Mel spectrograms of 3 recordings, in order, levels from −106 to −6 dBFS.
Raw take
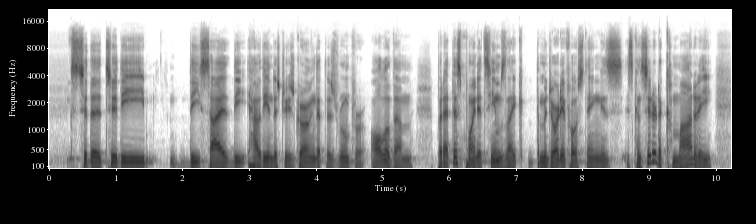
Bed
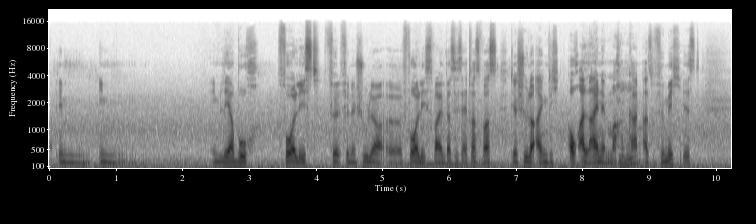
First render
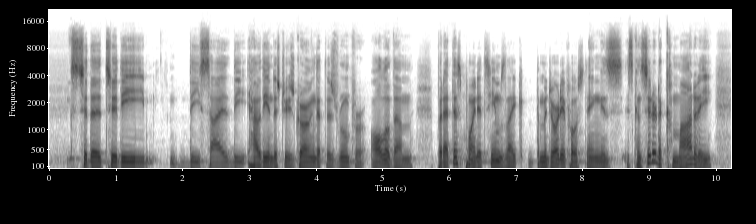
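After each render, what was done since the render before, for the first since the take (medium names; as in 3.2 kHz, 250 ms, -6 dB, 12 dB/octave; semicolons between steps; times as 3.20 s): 1.28–3.02 s: compression, threshold -30 dBFS; 6.10–8.09 s: distance through air 210 m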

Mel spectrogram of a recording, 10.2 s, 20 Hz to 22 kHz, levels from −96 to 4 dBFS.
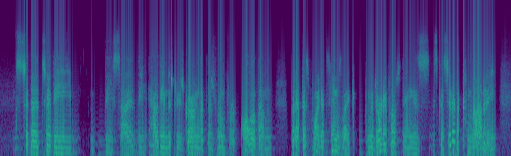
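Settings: band-pass filter 1.2 kHz, Q 0.54; polarity switched at an audio rate 120 Hz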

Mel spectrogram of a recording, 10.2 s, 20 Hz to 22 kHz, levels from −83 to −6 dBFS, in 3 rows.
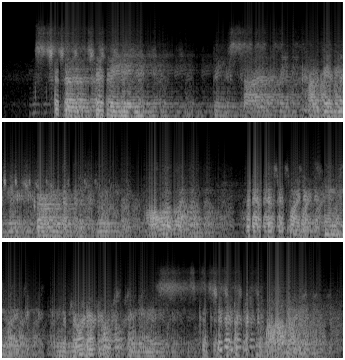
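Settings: reverse bouncing-ball echo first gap 110 ms, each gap 1.25×, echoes 5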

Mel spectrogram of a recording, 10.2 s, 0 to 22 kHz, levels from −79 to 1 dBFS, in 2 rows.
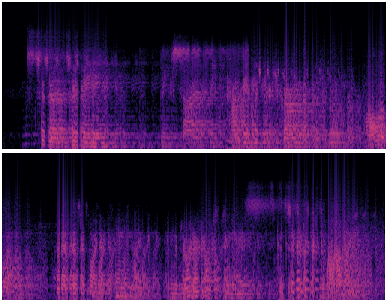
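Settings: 1.82–3.29 s: resonant low-pass 5.6 kHz, resonance Q 2.8; 6.25–7.75 s: distance through air 230 m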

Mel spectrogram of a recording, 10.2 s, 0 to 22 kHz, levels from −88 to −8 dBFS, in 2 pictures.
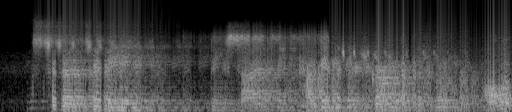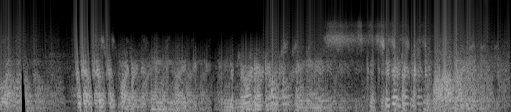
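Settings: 5.33–6.44 s: phase dispersion lows, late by 50 ms, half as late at 1.4 kHz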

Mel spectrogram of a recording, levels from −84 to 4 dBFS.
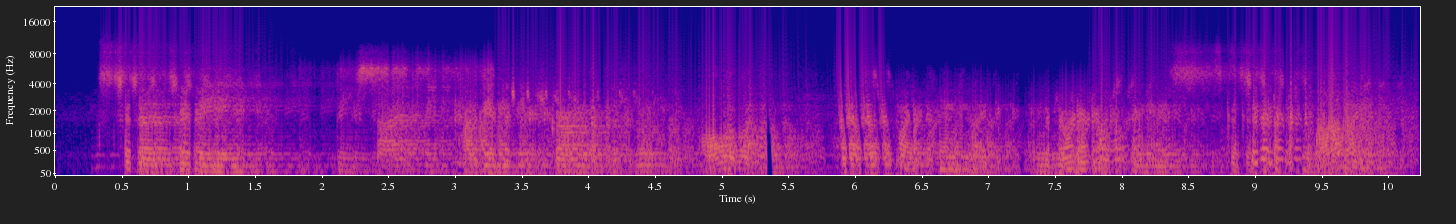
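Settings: trim +3 dB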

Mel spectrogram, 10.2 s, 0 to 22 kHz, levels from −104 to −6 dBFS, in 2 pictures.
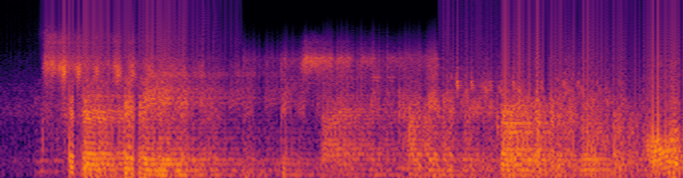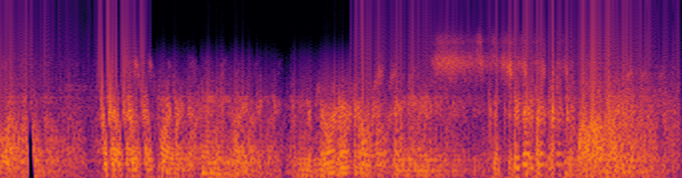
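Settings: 2.14–3.77 s: feedback comb 78 Hz, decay 0.19 s, harmonics odd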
